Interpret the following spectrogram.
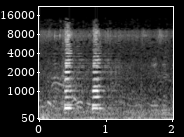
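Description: Two short vehicle horn toots, about half a second apart, over faint background voices.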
